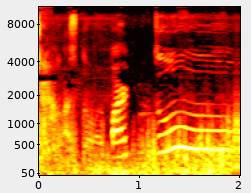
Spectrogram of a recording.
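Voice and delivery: high, slow announcer lilt; sing-song title. Acted.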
